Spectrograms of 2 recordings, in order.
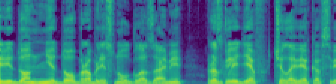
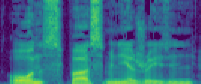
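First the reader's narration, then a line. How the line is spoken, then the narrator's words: Muffled. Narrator (Russian): глухо ответил Спиридон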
